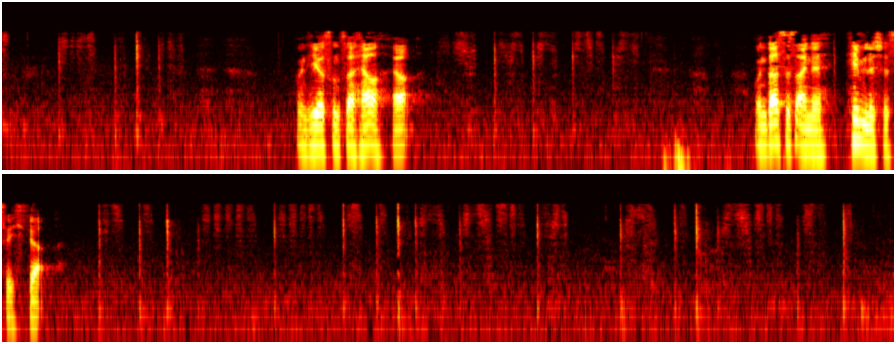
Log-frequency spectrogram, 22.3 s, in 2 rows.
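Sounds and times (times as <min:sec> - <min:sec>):
speech: 0:03.7 - 0:05.2, 0:09.4 - 0:11.8
handwriting with a pen on paper: 0:05.5 - 0:08.0, 0:12.4 - 0:18.2, 0:18.9 - 0:21.8.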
